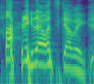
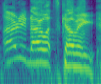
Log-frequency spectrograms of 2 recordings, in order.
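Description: First: A real laugh rolled into the line; amused knowing repeat. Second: Pitched up and louder, keen to hear it; bright teasing anticipation; eager anticipation. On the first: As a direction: giggle through it, delighted. Listener laughing at the setup. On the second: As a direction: lean in, already knowing the punchline. Listener anticipating the punchline. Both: Real, not acted.

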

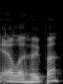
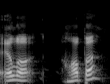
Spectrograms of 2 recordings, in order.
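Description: First: "Hooper" with a long oo; corrected surname. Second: "Hopper" with a short o; mispronounced surname. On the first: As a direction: say "Hooper" to rhyme with "trooper". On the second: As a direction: say "Hopper" to rhyme with "copper". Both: Real, not acted.

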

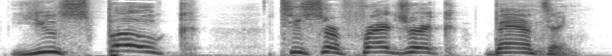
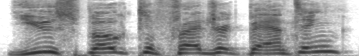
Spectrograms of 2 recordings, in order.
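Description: First: Spoke hit hard, falling flat statement; stress on spoke. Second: Rising disbelieving question on Banting; incredulous question. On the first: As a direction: pin him down, lean on spoke. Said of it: "make sure we're all on the same page". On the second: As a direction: ask it as if you can't believe it, voice going up. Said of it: "Just want to be clear". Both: Shown as a demonstration.

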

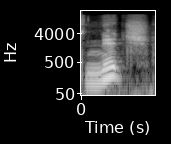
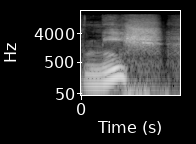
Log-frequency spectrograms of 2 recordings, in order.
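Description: First: Niche with a short i, ending in ch; niche as NITCH. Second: Niche with a long ee, ending in sh; niche as NEESH. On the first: Giving his own side of the debate, niche as NITCH. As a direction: say niche to rhyme with pitch. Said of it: "I believe it's niche". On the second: Giving his wife's side of the debate, niche as NEESH. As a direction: say niche to rhyme with leash. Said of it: "My wife believes it's niche". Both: Shown as a demonstration.

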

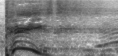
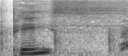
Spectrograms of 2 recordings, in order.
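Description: First: High, falling cry of command; sharp, high order; commanding take. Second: Soft, small, questioning; soft, tentative word with a slight lift; timid take. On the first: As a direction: call it out with authority. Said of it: "I think he said". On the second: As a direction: say it meekly, with no command in it. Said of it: "I don't think he said". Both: Shown as a demonstration.

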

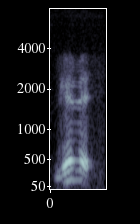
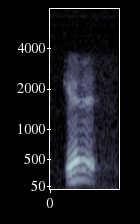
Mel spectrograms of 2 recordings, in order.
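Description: No difference in how they are said.

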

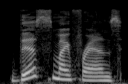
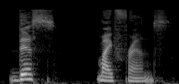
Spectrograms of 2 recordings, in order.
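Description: First: Drawn-out "This, my friends" pitched a touch up; a rising, unhurried "This, my friends"; slow and lifted. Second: A solemn, drawn-out "This, my friends"; slow and weighty. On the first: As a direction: stretch "This" slowly and keep it up. Repeats it slowly, lifted. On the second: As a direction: lean on "This" and let it fall slowly. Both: Acted.

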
